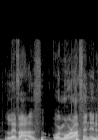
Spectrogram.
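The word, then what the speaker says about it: לב: this prayer heart which in hebrew is sometimes pronounced lev or more often in a shorter form lev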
